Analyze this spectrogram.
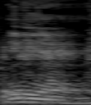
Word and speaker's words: Eniang: So it's pronounced Eniang.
